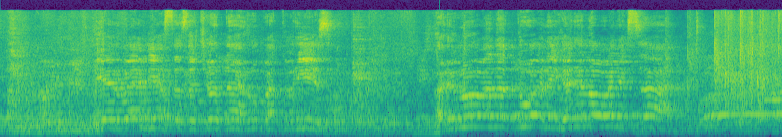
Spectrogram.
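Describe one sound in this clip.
A young man reads out announcements loudly.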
